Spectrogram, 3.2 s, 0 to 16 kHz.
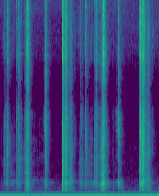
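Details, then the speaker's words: Canon AE-1 after lubricating the shutter to fix its squeak and slow speed: several crisp, quick shutter releases with clean clicks and no drag or squeak; the shutter now runs normally. "so now when we release the shutter it shouldn't go pretty quick panel yep you see that see how quick it is now"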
